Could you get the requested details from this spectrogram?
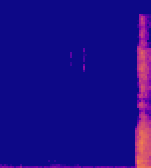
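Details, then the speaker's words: Redirected phonation voice therapy exercise in which a vowel is attached to the end of a cough, modelled by the clinician and then repeated by the client: cough with attached vowel. "now we're going to try a little bit different of a technique involving that cough we're going to attach a vowel to the end of our cough I will model it first and I'll have you do it after me okay all right"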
